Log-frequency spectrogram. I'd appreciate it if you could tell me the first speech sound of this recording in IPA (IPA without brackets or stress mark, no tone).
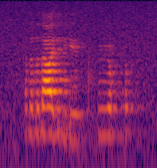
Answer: r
